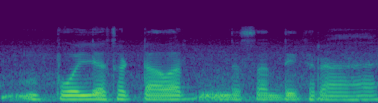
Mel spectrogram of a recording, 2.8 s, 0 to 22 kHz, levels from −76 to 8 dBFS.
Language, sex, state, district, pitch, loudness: Hindi, male, Chhattisgarh, Bilaspur, 145 Hz, -16 LUFS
